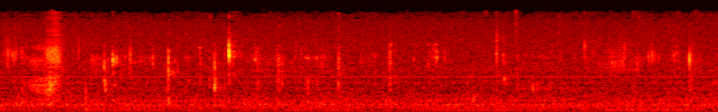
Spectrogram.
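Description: Close-up mouth sounds of a person chewing pizza: soft wet smacks and small clicks. There is a short louder mouth noise about half a second in, and another bite is taken near the end.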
